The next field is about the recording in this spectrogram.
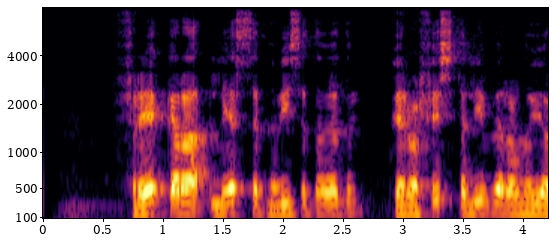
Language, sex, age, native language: Icelandic, male, 30-39, Icelandic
